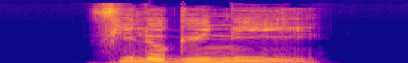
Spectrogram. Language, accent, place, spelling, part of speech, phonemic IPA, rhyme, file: German, Germany, Berlin, Philogynie, noun, /ˌfiloɡyˈniː/, -iː, De-Philogynie.ogg
- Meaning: philogyny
